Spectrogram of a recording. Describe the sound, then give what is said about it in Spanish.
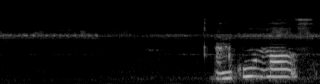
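A steady, high-pitched cicada drone hums continuously at moderate volume, and near the end a child's voice speaks briefly over it. “Yo escucho todos los ruidos al mismo tiempo, como por ejemplo las chicharras, la vecina hablando, mi hermana hablando, esos truenos, todo.”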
